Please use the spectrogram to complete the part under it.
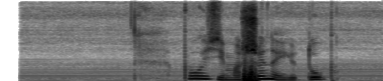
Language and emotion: Russian, sad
